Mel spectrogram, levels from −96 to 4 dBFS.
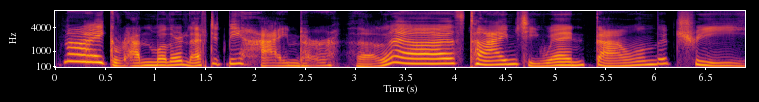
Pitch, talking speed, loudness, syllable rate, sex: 215 Hz, 120 wpm, -16 LUFS, 2.6 syllables/s, male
